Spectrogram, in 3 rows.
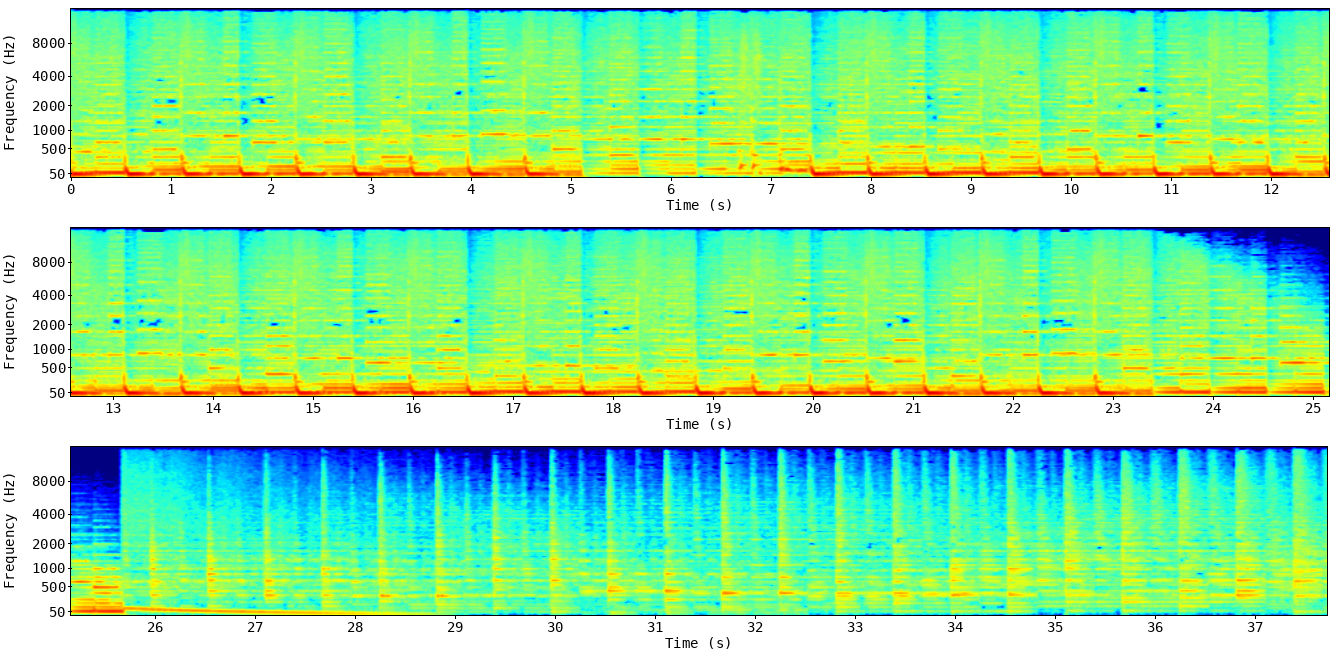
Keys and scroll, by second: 9.0 ctrl+z, 19.4 ctrl+z, 20.5 ctrl+z, 31.3 space, 37.3 space.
